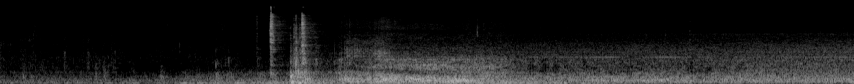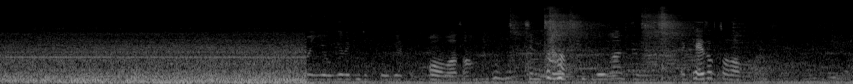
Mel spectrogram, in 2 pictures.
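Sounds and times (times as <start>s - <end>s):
low rumble with thin whine: 1.8s - 12.8s.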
